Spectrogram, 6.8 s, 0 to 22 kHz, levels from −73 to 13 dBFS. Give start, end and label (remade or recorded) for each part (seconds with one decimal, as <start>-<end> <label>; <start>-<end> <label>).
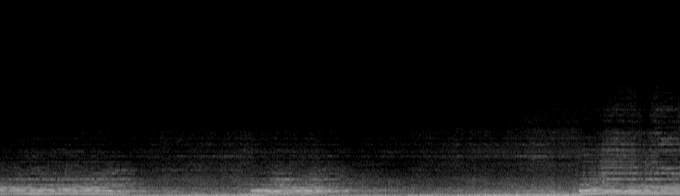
0.0-6.8 remade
